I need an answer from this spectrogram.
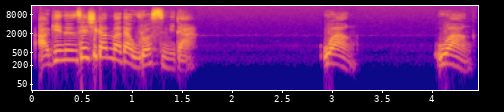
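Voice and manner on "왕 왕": short mock newborn wail; lightly voiced newborn cry; imitated baby cry. A narrator's reading. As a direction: voice the baby crying in short bursts.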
